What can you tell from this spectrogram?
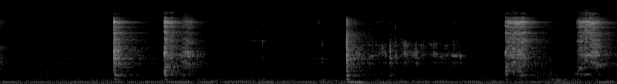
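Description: Metal spoon stirring yogurt raita in a ceramic bowl, scraping and clinking against the bowl in five short, unevenly spaced strokes.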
